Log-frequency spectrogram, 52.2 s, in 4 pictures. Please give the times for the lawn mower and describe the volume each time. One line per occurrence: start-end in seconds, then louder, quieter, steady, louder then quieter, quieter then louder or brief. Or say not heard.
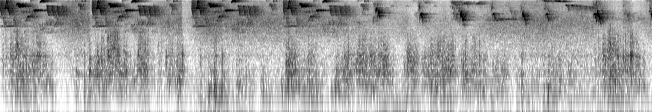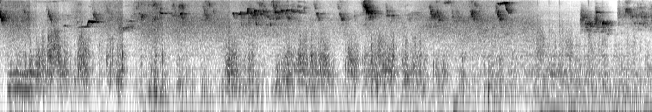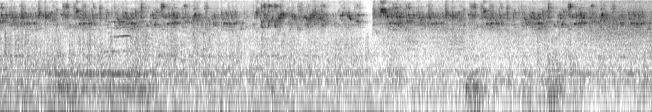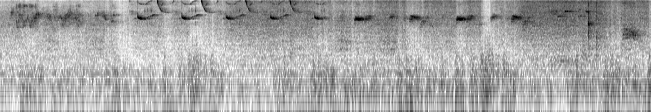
not heard.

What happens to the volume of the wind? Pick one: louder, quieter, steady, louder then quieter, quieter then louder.
quieter then louder.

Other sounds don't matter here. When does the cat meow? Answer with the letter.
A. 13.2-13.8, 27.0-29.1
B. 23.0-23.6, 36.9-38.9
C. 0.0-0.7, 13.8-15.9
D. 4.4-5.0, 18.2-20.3
A.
